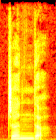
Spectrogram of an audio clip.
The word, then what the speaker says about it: 真的: 真, and the 2nd syllable is unstressed. 真的.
